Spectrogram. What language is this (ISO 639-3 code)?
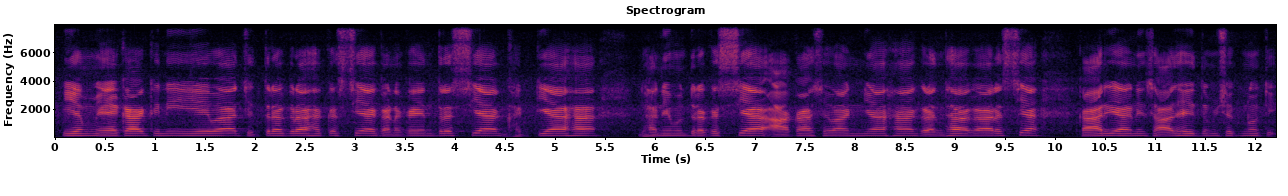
san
